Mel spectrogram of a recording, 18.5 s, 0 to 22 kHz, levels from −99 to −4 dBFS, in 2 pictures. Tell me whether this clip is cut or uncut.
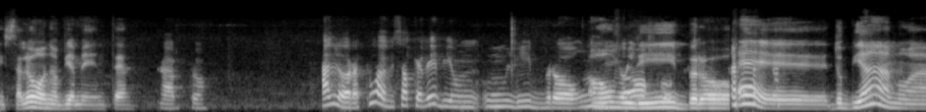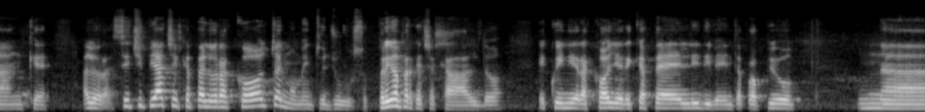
cut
